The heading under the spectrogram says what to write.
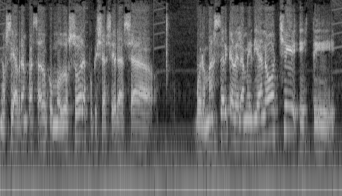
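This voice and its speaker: A woman with a fairly low voice speaks with lively intonation and very even loudness. Music plays in the background, and some room echo is audible. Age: 60s. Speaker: popular educator, dictatorship torture survivor. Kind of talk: radio interview testimony. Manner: halting.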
